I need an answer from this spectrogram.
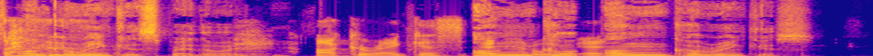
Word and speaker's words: Oncorhynchus: It's pronounced Oncorhynchus, by the way.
